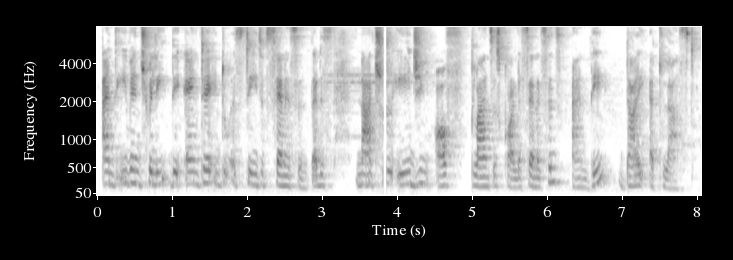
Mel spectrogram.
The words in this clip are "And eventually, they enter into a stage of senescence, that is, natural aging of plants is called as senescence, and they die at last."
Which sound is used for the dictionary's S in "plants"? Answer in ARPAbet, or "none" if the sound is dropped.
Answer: S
